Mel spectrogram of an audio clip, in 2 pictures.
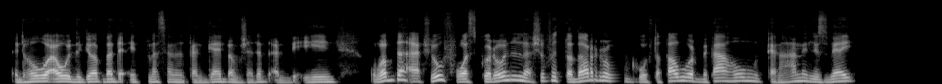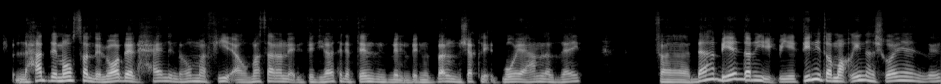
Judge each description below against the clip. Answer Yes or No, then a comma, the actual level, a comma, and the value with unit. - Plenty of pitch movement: Yes, wide, 5.7 semitones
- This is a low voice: Yes, low, 130 Hz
